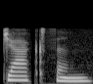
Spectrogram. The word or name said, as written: Port Jackson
